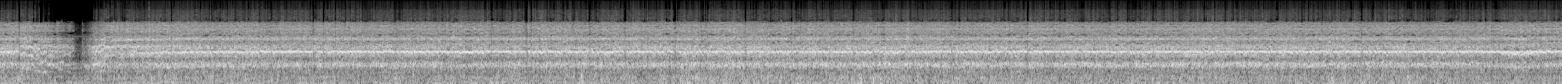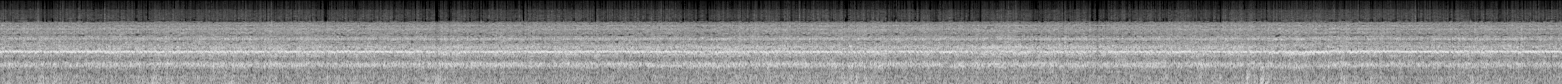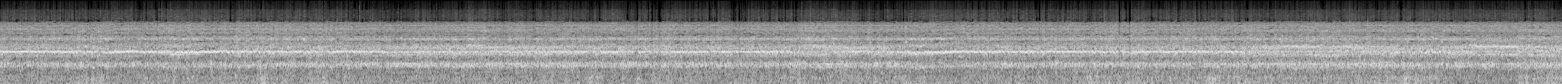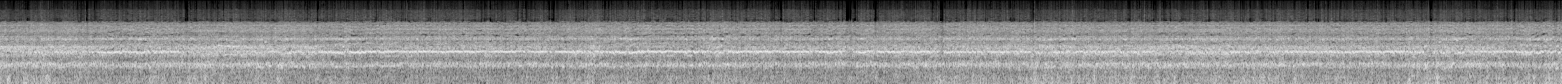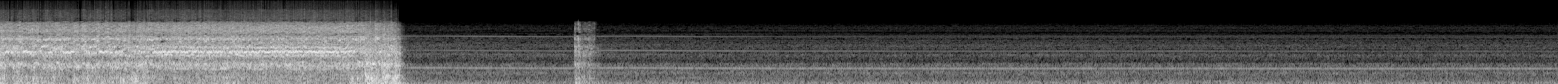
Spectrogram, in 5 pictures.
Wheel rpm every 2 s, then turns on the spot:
150, 230, 230, 230, 240, 240, 230, 230, 230, 230, 230, 230, 230, 230, 230, 230, 230, 230, 230, 230, 230, 230, 220, 220, 220, 230, 230, 230, 230, 230, 230, 210, 210, 40, 0, 0, 0, 0, 0.
none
